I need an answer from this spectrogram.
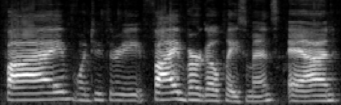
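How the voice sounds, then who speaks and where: A woman's voice: lowish voice, slow, bright, forceful tone. A middle-aged woman hosting an astrology livestream, chatting casually and joking with viewers, with the odd swear word.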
